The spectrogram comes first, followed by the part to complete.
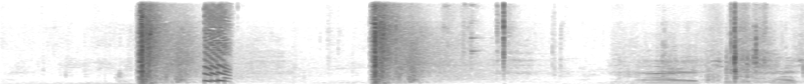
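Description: Three loud gunshots at a shooting stage, about a second, a second and a half and nearly three seconds in. A voice starts near the end.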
